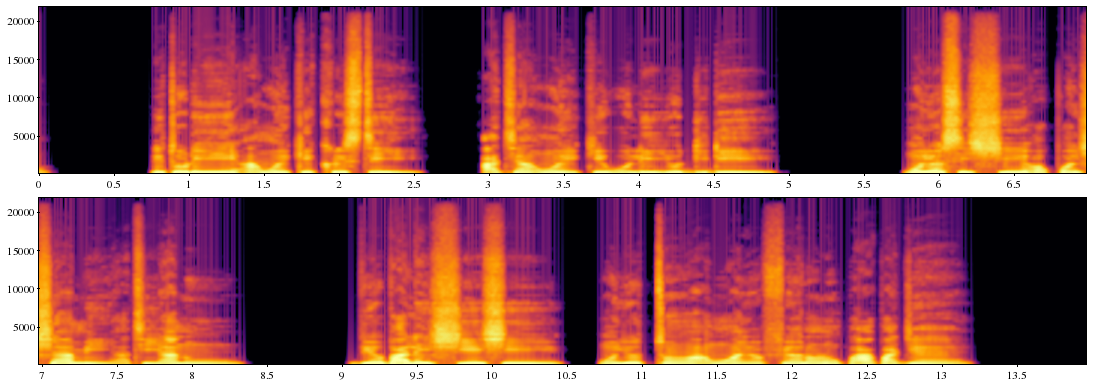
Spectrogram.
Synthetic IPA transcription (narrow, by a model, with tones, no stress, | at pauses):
nĩ˦to˧ɾi˦a̰˦˨w̃ɔ̃˧e˨ke˧kɾi˦sti˦˨ | a˨ti˧a˨w̃ɔ̃˧e˨ke˧˨wo˨li˦˨joː˦di˦˨de˧ | w̃ɔ̃˧joː˦˨si˦˨ʃe˧ɔ˨k͡pɔ˨i˧ʃɛ˦a˦˨mĩ˨a˨ti˧˨a˨˦nũ˧ | bi˦o˦ba˦le˦˨ʃe˧˦ʃe˧ | w̃ɔ̃˧joː˦˨tã˧a˨w̃ɔ̃˧a˨jɔ˨fɛ˧ɔ˧lɔ˦ɾ̃ũ˧k͡pa˨˦k͡pa˨d͡ʒɛ˧˦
